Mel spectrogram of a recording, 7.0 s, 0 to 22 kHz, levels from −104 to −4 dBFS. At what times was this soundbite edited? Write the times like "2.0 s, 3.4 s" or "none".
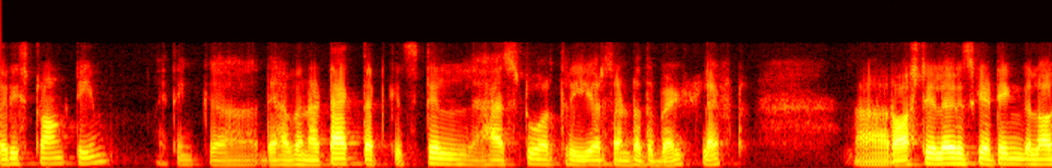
none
